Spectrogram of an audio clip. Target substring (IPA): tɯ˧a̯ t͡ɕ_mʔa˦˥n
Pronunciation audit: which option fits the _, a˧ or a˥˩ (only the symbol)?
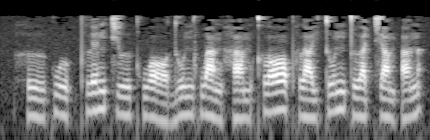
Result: a˧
